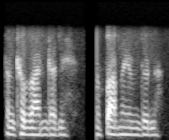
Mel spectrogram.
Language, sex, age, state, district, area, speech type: Manipuri, female, 60+, Manipur, Imphal East, rural, conversation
